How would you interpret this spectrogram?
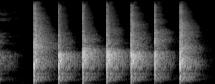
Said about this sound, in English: Don't clap this one back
